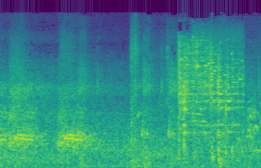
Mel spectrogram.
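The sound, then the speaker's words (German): A truck crash hitting a pedestrian, who ends up stuck in the truck's front grille: a loud, noisy burst of impacts and shattering glass, with sharp hits around the middle and a harsh, crunching clatter toward the end, no talking. “Hey, Werner klebt voll im Kühlergrill vom LKW.”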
